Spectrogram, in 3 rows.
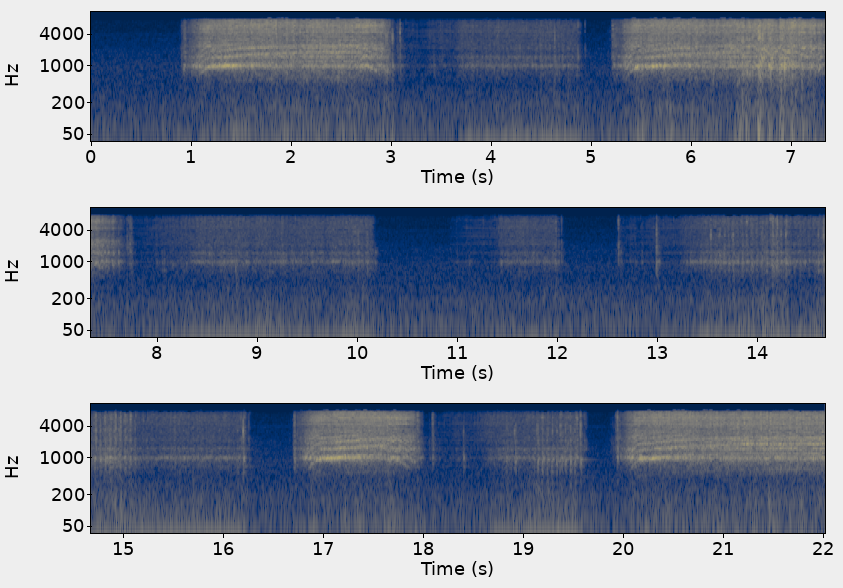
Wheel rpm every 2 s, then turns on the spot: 70, 60, 50, 100, 20, 10, 10, 20, 60, 20, 130.
2-4 8-16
